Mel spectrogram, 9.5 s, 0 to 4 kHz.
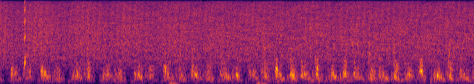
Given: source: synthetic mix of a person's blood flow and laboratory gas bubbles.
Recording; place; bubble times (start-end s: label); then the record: Doppler ultrasound of blood flow; precordium
0.45-0.55 s: bubbles
From the record:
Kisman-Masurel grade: 112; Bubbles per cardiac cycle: 1 to 2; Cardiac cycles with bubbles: 1 to 10%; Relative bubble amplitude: moderate (0.250 to 0.450); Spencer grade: 1 (occasional bubble signal discernible with the cardiac motion signal, with majority of cardiac periods free of bubbles); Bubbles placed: anywhere in the cardiac cycle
